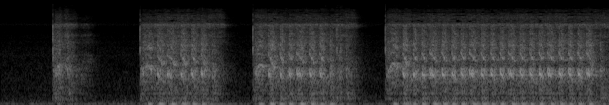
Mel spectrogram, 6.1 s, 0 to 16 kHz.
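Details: 2011 Yamaha FZ1 abandoned bike with new battery and cleaned ignition; three bursts of steady rhythmic churning at about three and a half turns a second, starter cranking but engine not firing.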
